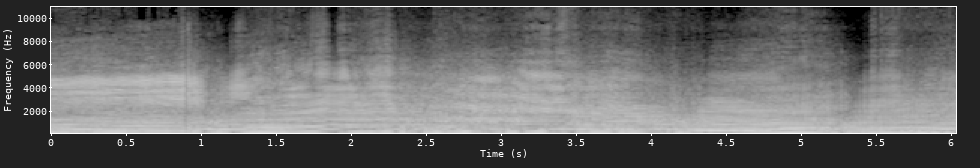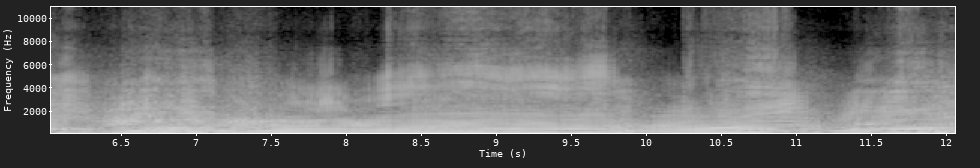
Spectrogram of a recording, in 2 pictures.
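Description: Drift car's engine held at high revs, its pitch dipping and rising again every second or two as the throttle is worked through drift circles, over squealing tyres.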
